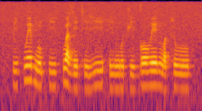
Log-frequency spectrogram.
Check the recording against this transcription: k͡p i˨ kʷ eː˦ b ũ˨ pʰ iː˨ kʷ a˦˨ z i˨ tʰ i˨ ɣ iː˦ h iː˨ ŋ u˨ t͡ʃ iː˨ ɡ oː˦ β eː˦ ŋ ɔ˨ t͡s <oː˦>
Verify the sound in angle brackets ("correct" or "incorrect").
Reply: incorrect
